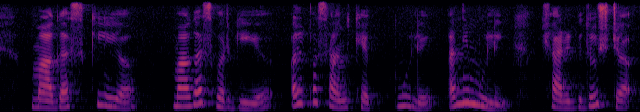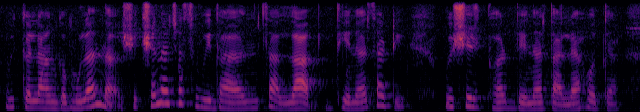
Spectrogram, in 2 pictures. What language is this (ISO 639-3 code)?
mar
